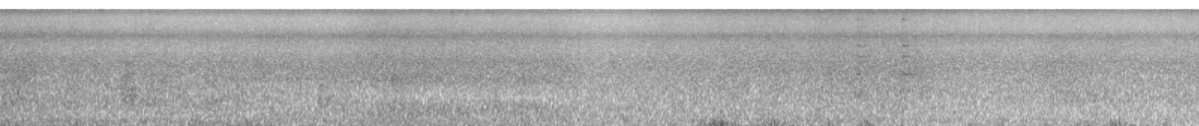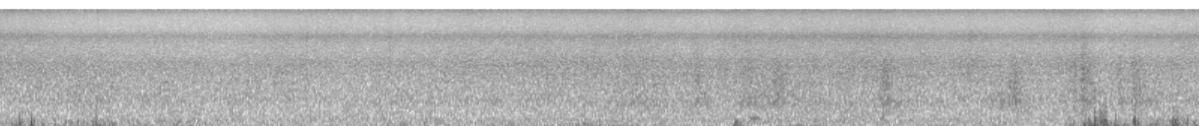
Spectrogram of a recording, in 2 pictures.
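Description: Heavy rain pouring steadily in a strong windstorm, with wind thrashing the trees. Occasional short low thumps of wind buffeting the microphone.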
